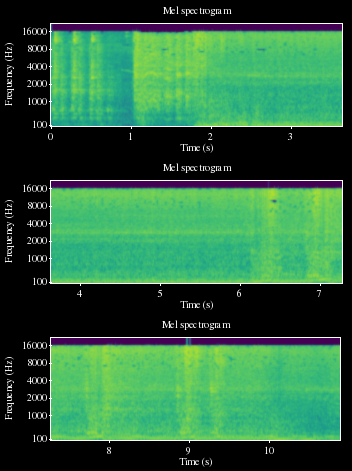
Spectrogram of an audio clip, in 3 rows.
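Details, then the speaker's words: LS V8-swapped Mazda Miata after cleaning two clogged fuel injectors that caused a misfire; cranks, catches quickly, crisp blips falling back cleanly, no stumble, "sounds like a beast now": normal revving. "yeah hell yeah [Music] sounds like a beast now"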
